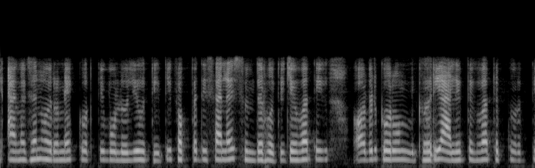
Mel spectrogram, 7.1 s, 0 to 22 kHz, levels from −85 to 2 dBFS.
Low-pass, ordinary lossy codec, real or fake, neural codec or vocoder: 5.4 kHz; none; fake; codec, 24 kHz, 1 kbps, SNAC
